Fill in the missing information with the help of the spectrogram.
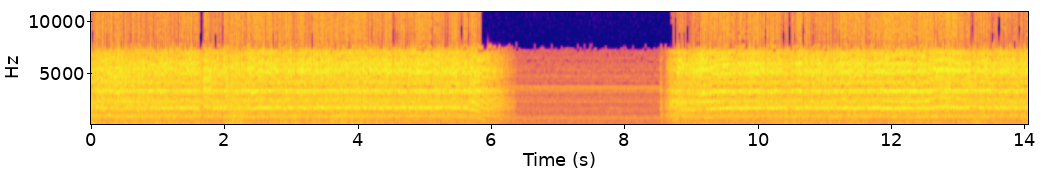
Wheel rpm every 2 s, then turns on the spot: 230, 230, 220, 10, 100, 230, 230.
none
